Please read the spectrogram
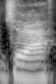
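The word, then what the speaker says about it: Giraph: graphs uh jf is very interesting so it's pronounced giraffe because without the it's graphite you have new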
